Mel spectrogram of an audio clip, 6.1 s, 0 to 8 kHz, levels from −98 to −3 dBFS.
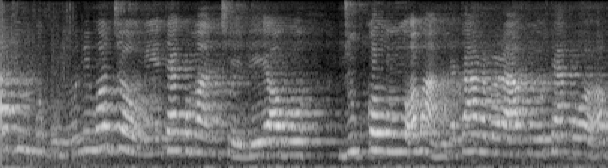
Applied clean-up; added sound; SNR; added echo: neural separator model SepFormer DNS4.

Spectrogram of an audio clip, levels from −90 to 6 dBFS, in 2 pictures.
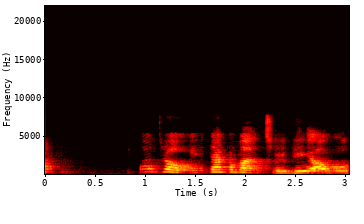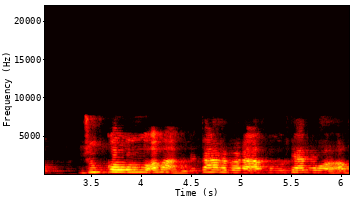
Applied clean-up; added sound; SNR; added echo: neural mask model DeepFilterNet 3.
